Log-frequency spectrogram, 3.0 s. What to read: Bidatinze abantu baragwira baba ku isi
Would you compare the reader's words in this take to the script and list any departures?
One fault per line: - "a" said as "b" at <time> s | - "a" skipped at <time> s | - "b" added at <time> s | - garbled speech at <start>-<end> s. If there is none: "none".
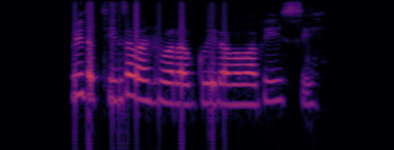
none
